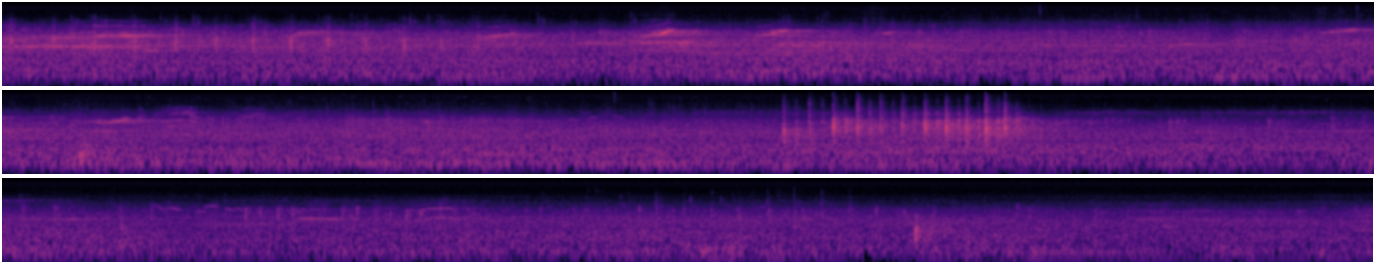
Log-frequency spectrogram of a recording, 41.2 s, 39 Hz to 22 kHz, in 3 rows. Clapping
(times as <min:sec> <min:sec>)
0:00.0 0:07.1, 0:10.0 0:13.3, 0:21.4 0:24.4, 0:25.3 0:39.8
